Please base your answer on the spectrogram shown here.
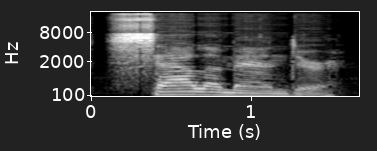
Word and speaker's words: salamander: with the sound a but here it's pronounced with the sound ah it's irregular salamander salamander this is another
